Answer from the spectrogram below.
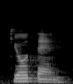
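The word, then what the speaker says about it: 拠点: Từ này đọc là kyo ten.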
